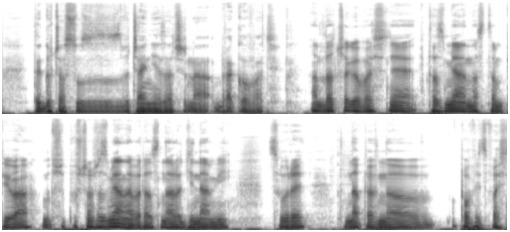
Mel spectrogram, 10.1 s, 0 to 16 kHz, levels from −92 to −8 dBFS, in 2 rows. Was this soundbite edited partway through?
no; 0 cuts

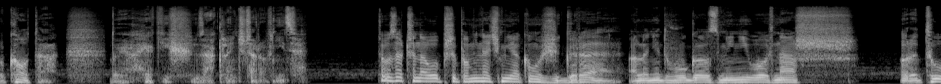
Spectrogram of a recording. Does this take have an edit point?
yes; 4 cuts; at 1.1 s, 3.4 s, 6.2 s, 7.7 s

